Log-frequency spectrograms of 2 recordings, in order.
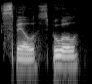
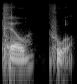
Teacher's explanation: when you say spill or spool, you might notice that there is a much less strong burst of air than when you say pill or pool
